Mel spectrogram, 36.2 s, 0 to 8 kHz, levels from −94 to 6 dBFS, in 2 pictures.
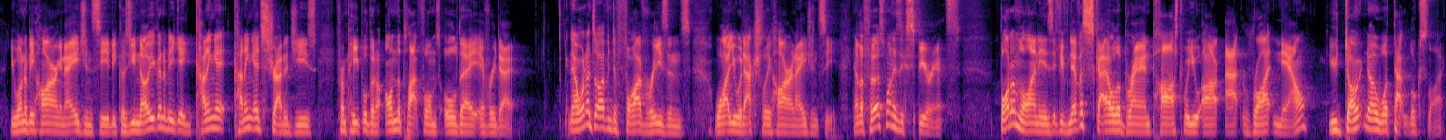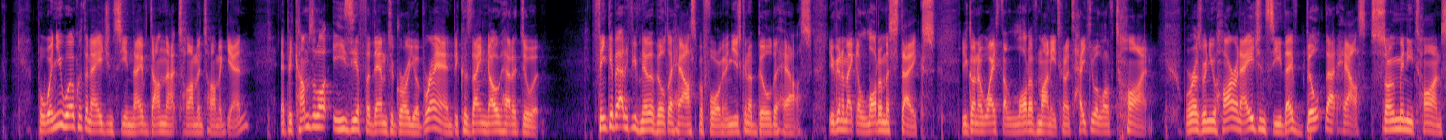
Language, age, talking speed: English, 10-29, 265 wpm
